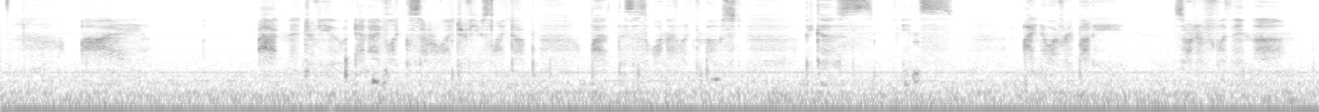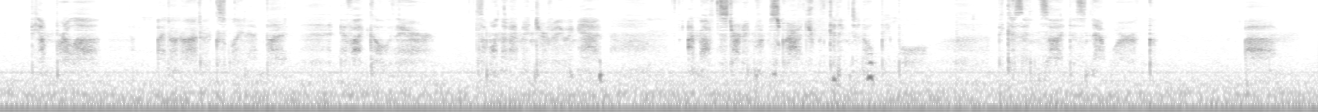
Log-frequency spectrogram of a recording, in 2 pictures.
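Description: A woman whispering close to the microphone in a continuous ramble, over a steady low hum.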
